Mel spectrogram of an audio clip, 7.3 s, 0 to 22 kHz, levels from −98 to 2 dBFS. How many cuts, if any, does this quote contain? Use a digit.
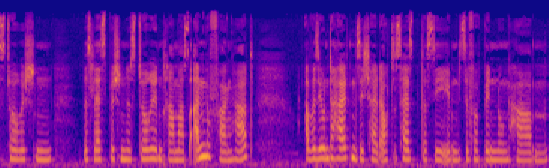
2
